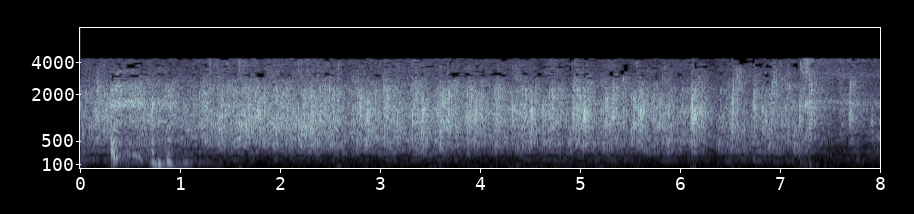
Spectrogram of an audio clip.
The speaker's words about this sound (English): So without any more from me, I'd like to invite Sister Jyanti up onto the stage. Yes, please, a round of applause.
